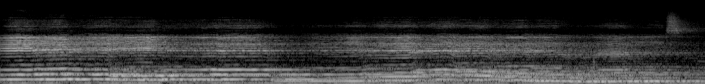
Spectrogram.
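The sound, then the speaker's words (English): Gregorian chant, religious choral music: voices sing a smooth, continuous melody that moves stepwise up and down in long sustained tones, steady and fairly loud throughout. “Gregorian chant is the religious music that sounds like this”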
